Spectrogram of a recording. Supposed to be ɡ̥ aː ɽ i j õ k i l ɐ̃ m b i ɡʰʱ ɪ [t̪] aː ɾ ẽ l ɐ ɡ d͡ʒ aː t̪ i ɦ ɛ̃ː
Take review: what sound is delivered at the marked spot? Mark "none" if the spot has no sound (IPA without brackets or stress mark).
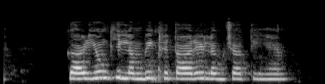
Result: t̪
